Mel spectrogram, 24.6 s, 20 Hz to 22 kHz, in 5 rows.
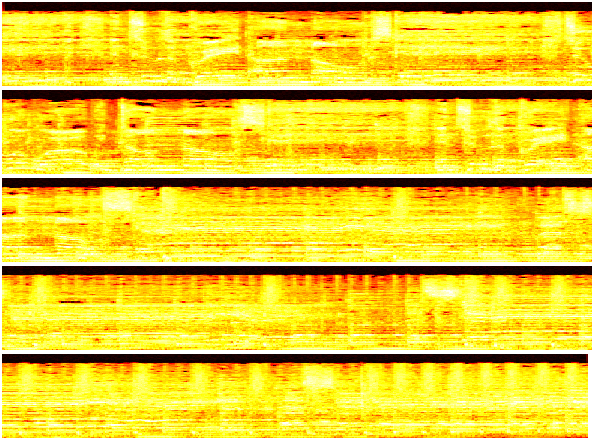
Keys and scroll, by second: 13.7 Escape, 21.3 Tab.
